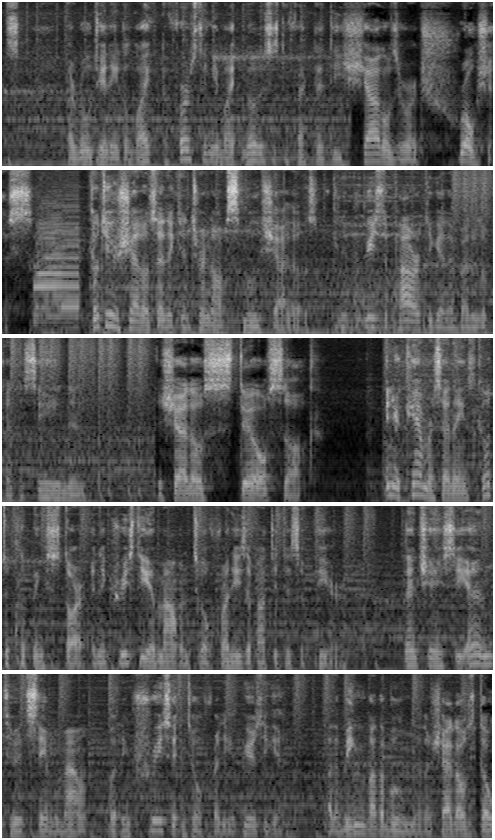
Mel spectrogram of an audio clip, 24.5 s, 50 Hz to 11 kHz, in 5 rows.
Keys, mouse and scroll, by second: 0.5 r, 8.1-9.8 drag, 10.1 r, 13.5 click, 13.5 scroll down 2, 15.8-18.6 drag, 18.7-23.2 drag, 24.1 drag.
